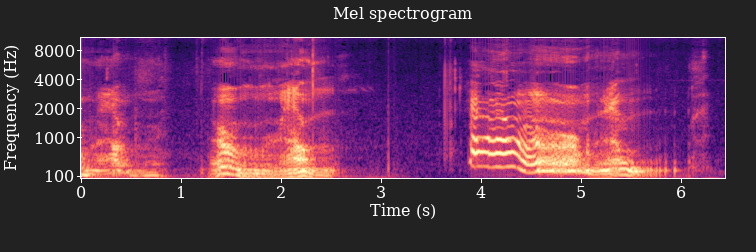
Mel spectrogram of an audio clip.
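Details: Siberian Husky vocalizing in two rough, growly grumbles, then a clear, tonal moan that falls in pitch and trails off into a gravelly tail.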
